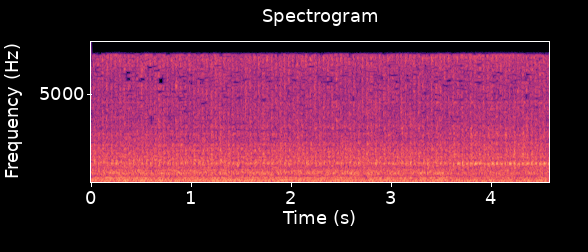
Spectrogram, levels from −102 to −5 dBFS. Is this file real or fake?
real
